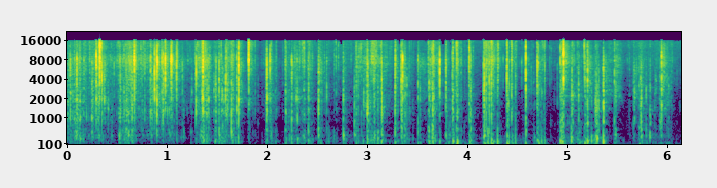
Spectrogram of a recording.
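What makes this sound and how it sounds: A full green Smartfood plastic popcorn bag, closed with a purple clip, is crinkled and squeezed with the fingers. This produces dense, bright crackling and crinkling at a fairly quiet level. Quick snaps rise and fall throughout.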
